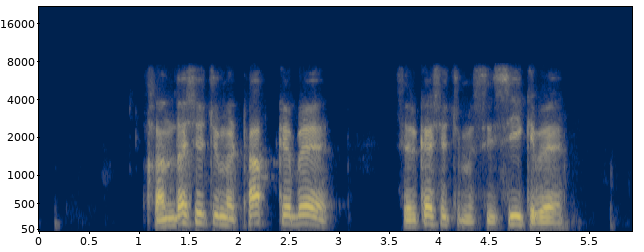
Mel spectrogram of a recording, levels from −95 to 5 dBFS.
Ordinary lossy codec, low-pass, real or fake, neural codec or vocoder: Opus, 16 kbps; 7.2 kHz; real; none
